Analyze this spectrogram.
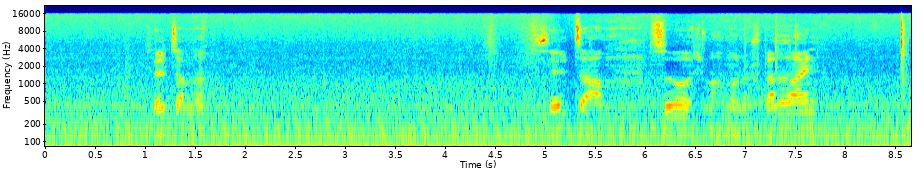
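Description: A truck's diesel engine hums low and steady while driving.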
